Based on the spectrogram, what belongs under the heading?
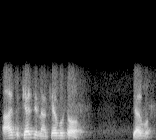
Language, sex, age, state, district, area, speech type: Kannada, male, 60+, Karnataka, Chamarajanagar, rural, conversation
